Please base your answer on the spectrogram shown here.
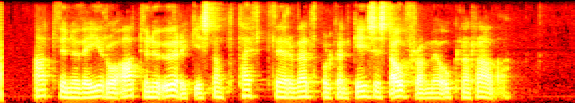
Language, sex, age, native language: Icelandic, male, 20-29, Icelandic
